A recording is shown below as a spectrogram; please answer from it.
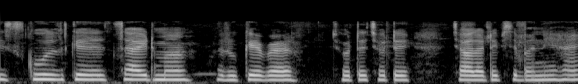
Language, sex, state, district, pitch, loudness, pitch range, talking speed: Chhattisgarhi, female, Chhattisgarh, Raigarh, 215 Hz, -18 LUFS, 205-220 Hz, 125 wpm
